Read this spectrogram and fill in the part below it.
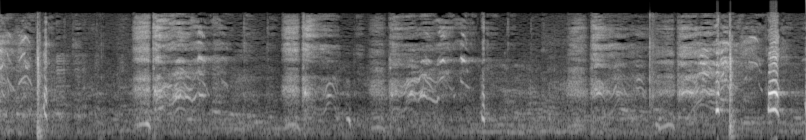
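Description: A group of men laugh together.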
